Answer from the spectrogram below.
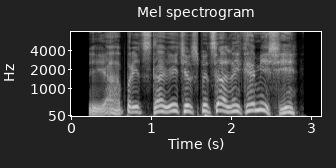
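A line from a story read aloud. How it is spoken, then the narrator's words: Pitiful whimper after slap. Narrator (Russian): жалобно проскулил, когда я дал ему пощечину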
